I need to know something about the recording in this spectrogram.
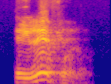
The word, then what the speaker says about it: teléfono: teléfono en la antes penúltima, aunque tenga una sílaba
